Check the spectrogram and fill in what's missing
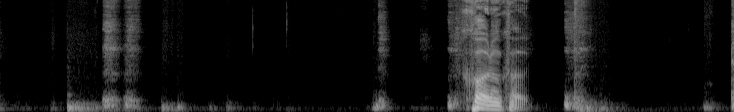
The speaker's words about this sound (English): I got him coughing. I told him I'm ready to part. I told him I'm ready. Now he's choking. Bro, you almost drowned me.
